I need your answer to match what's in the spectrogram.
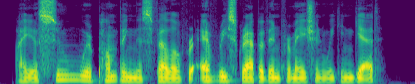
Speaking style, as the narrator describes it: she said quietly over my shoulder

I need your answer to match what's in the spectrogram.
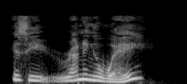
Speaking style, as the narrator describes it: inquired Valeria uneasily

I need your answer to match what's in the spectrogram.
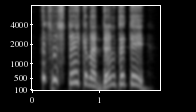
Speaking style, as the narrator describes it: shouted Rob Anybody

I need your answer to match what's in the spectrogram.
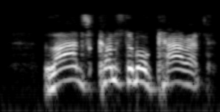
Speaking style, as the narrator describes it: he shouted

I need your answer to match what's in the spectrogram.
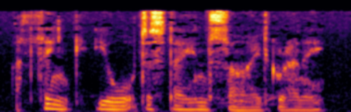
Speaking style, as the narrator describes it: said Grimmer gently

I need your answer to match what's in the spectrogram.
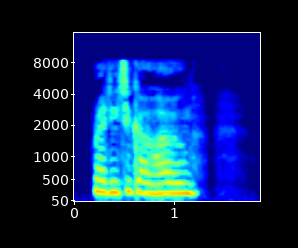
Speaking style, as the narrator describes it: Agatha panted

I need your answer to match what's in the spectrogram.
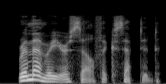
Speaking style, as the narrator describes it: Shiriam said coldly

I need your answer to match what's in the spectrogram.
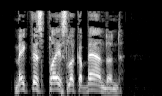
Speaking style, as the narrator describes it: The lieutenant snapped

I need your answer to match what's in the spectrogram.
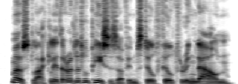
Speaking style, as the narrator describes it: Bob said brightly

